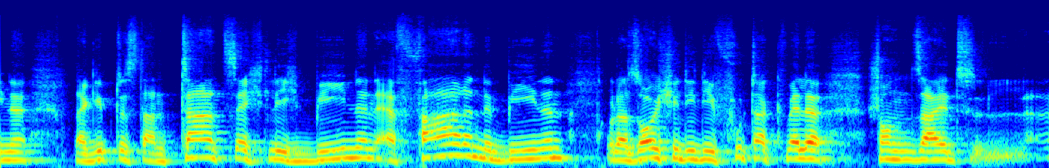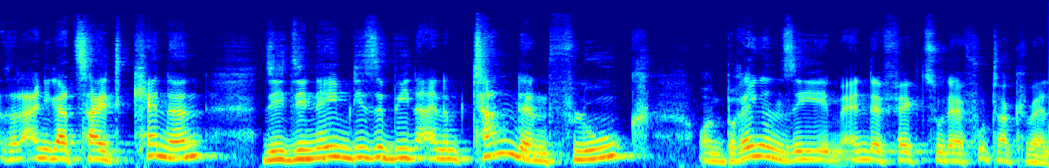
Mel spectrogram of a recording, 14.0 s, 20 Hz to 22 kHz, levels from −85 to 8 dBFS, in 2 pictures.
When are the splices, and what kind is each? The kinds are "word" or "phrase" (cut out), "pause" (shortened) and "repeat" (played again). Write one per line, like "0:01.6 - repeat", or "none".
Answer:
none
